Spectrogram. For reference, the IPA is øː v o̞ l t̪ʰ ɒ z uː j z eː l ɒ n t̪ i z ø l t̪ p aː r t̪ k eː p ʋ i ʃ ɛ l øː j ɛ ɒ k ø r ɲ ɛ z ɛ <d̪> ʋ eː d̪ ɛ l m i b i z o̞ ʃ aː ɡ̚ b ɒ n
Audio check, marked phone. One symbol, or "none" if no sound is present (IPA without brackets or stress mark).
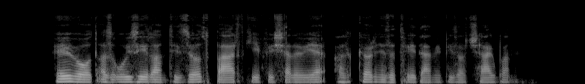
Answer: t̪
